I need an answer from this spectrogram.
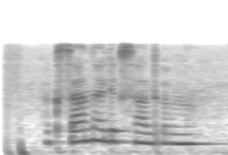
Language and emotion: Russian, neutral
